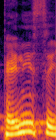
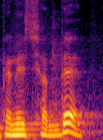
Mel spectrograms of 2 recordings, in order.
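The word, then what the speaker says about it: Venezia: 여러분, 이 베니스, 영국식 발음 베니스고, 이태리 발음 베네치아인데, 이 베니스의 상인, 셰익스피어의 희곡 베니스의 상인하고, 베니스가 잘 살게 된 거하고 무슨 상관이 있을까, 이제 이런 게 생각되죠.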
